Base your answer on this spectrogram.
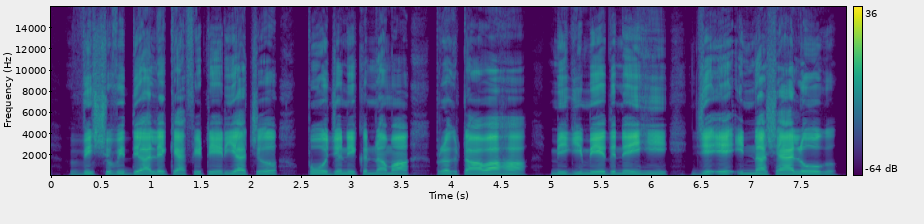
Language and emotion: Dogri, surprised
